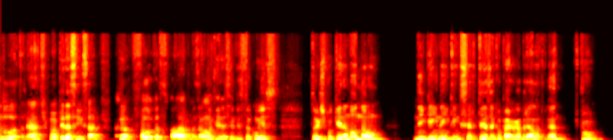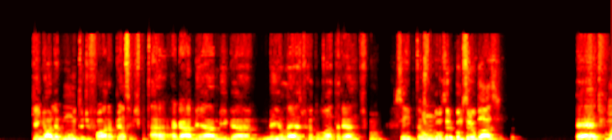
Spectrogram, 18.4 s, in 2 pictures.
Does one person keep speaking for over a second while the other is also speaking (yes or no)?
no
